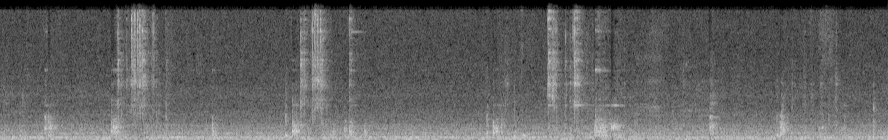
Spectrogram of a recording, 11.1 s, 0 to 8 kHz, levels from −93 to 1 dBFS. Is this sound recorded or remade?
recorded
